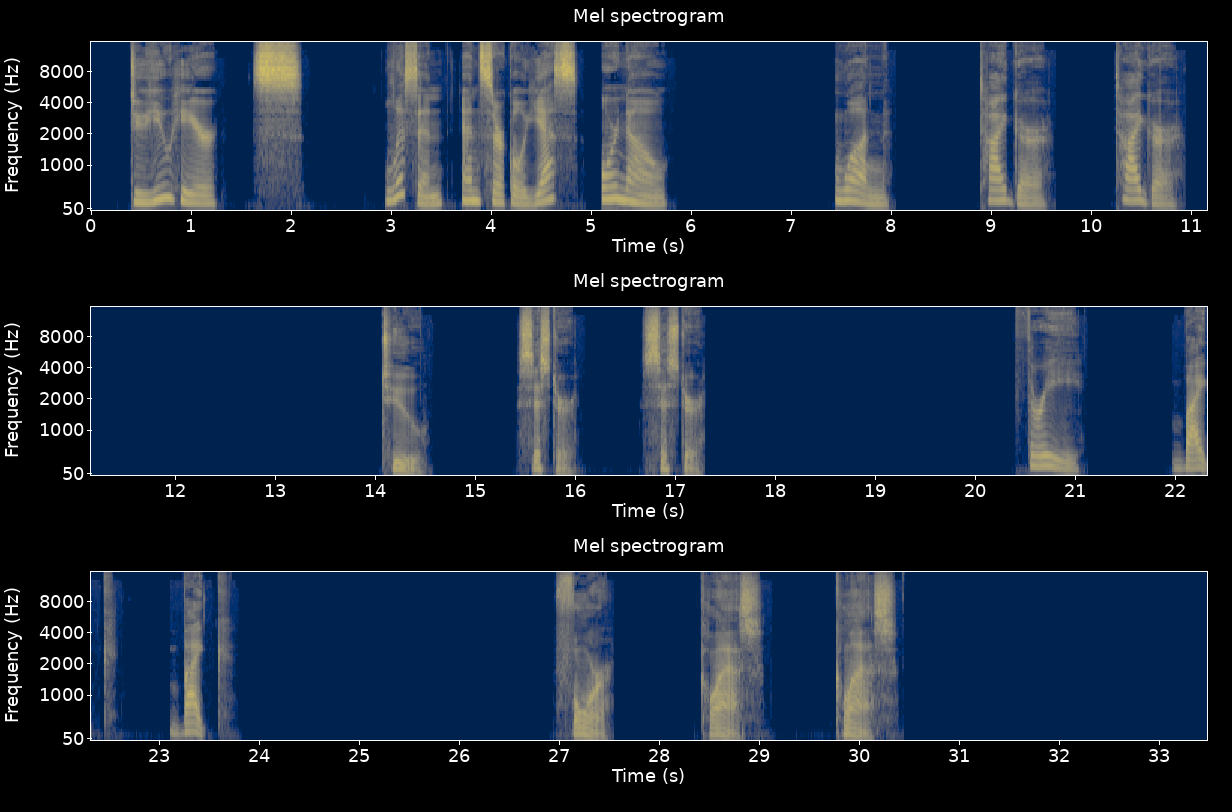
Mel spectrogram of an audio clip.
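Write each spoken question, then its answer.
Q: Tiger, tiger.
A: no

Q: Sister, sister.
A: yes

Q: Bike, bike.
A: no

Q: Class, class.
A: yes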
